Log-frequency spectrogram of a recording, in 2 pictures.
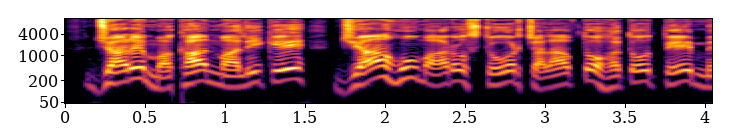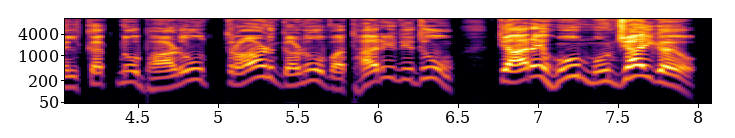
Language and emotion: Gujarati, angry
